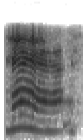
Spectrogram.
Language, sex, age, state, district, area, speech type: Bengali, female, 30-45, West Bengal, Kolkata, urban, conversation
